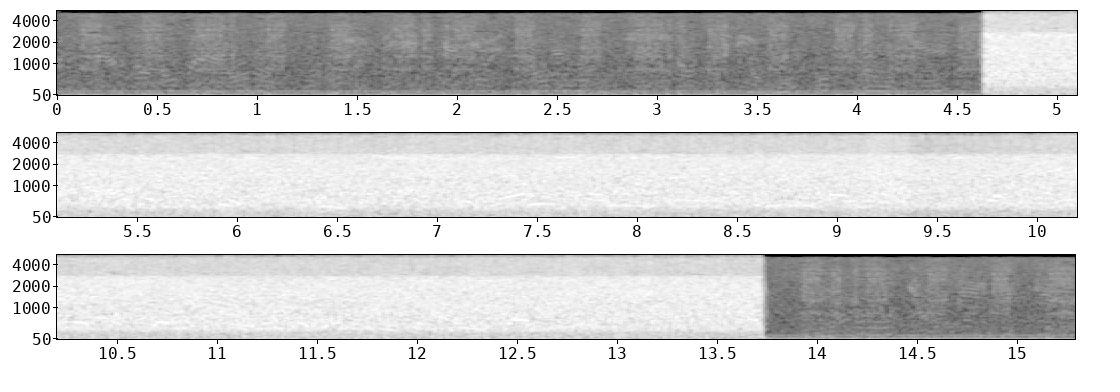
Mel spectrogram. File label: LSB, amaterske radio; SSB-LIGA; ssb liga s mp3 nahravkami spojeni maj 2025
